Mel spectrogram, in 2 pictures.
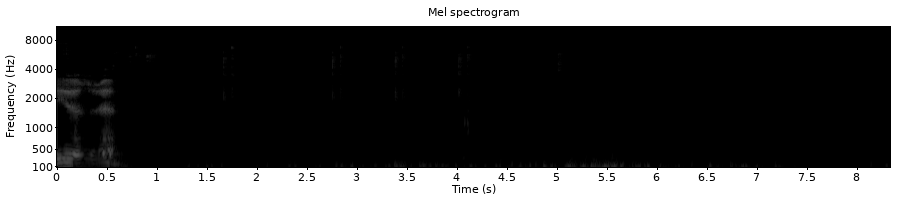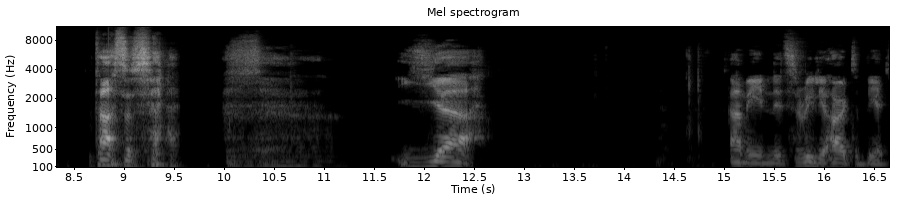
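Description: A man talks calmly into a microphone, in short bursts.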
